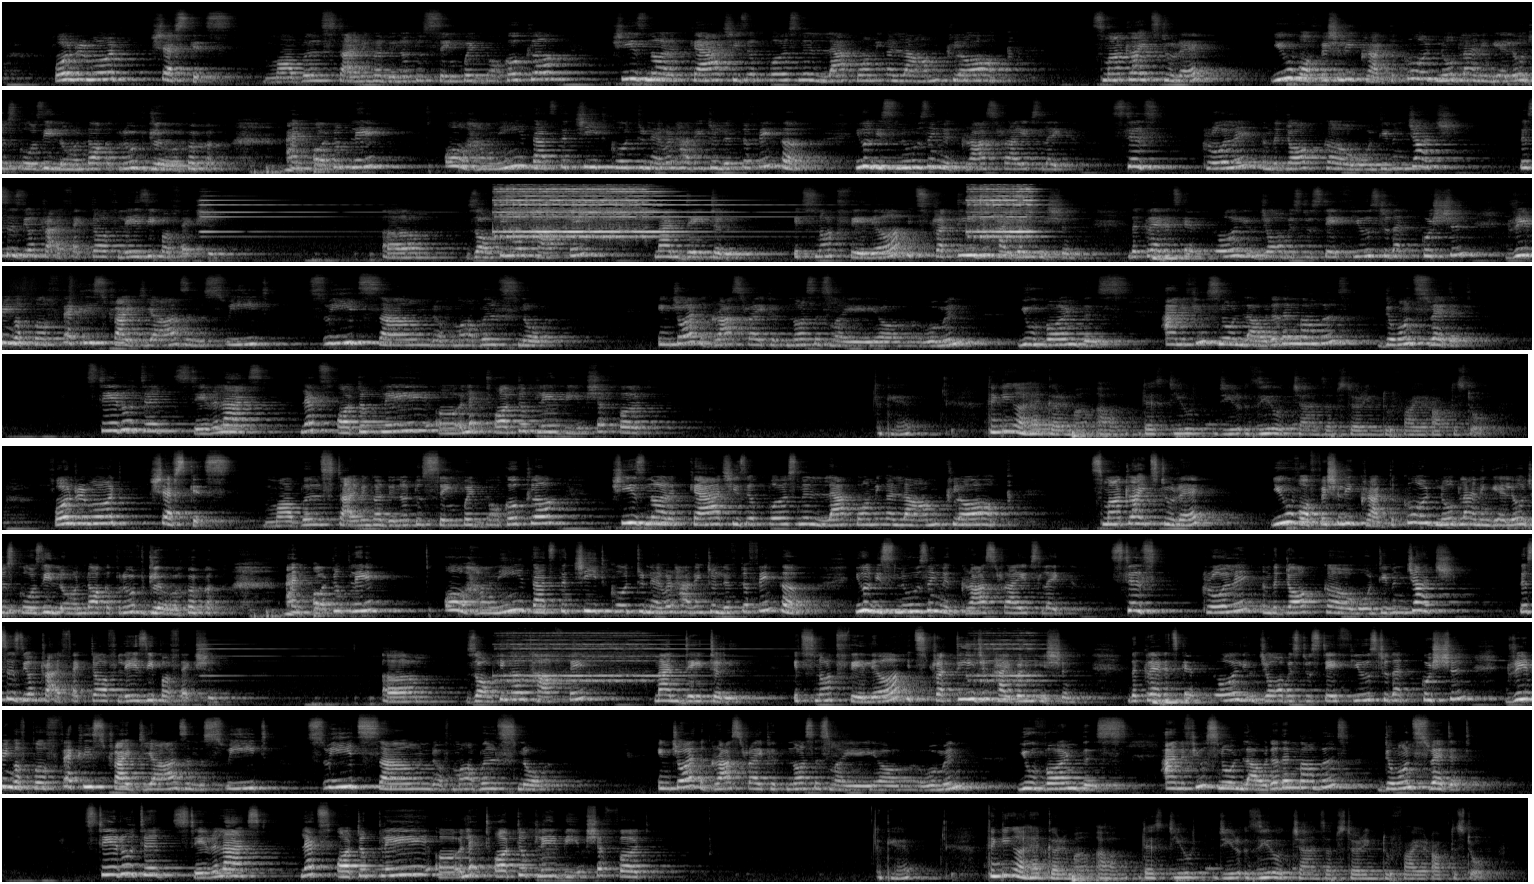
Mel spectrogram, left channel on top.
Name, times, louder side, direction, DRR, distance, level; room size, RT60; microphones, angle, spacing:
voice 1, 0.5-1.2 1.5-2.2 2.6-5.6 6.1-10.0 10.9-12.0 12.7-19.1 19.7-23.3 23.8-25.9 26.5-26.8 27.3-29.8 30.5-32.8 34.4-34.9 35.2-36.5 37.1-38.0 38.5-48.5 49.0-51.4 52.5-55.6 56.1-57.1 57.5-59.4 59.7-60.5 62.2-63.7 64.2-67.6, right 2 dB, 75° right, 8 dB, 0.9 m, -23 dB
voice 2, 17.9-18.2 42.1-42.4 69.9-70.3 71.1-76.0, right 2 dB, 30° right, 6 dB, 0.7 m, -26 dB
sound 1, 32.6-33.3 35.5-38.2 40.2-41.1, left 13 dB, 70° left, 0.4 m, -20 dB
13.5 x 6.9 x 4.5 m, 1.2 s
head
